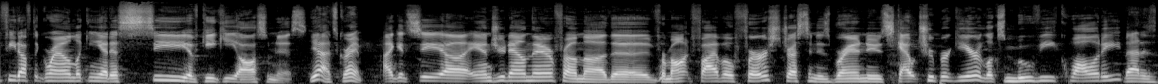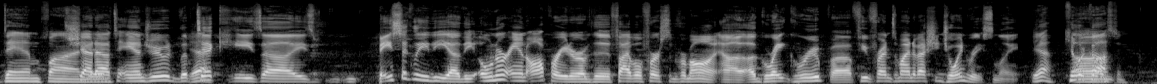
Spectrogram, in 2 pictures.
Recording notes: From the media box at the first ever Green Mountain Comic Expo. Recorded entirely live on location.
